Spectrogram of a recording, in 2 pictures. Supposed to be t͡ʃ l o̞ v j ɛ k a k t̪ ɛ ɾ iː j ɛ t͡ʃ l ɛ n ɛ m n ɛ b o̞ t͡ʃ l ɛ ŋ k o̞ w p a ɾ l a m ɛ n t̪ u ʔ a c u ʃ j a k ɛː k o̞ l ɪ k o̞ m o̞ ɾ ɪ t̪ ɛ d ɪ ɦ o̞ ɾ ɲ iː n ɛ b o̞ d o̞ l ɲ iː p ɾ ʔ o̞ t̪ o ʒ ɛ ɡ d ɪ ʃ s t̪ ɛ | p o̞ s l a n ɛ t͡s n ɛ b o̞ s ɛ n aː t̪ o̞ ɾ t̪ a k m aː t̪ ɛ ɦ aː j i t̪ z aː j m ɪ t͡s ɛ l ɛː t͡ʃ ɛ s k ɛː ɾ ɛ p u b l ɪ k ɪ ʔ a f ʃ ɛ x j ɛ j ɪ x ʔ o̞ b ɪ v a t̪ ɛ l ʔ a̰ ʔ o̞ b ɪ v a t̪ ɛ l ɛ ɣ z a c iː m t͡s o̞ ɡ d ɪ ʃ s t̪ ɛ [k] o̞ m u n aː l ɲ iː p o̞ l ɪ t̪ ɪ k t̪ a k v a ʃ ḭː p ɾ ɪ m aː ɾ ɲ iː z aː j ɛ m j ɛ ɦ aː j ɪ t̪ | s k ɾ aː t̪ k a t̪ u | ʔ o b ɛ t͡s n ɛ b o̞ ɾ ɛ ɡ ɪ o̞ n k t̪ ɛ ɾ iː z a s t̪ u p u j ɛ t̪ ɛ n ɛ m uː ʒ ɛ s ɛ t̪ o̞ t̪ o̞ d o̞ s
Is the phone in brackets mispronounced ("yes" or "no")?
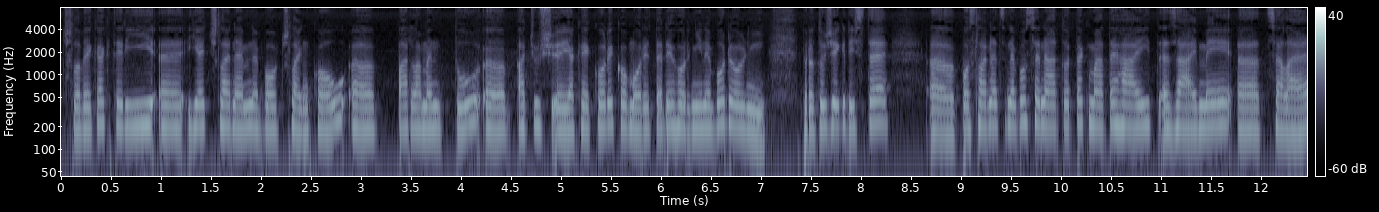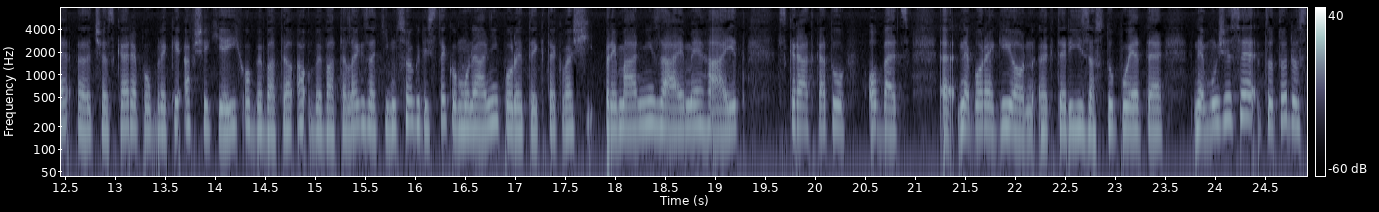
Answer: no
